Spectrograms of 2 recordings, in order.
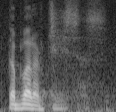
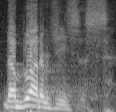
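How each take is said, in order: First: Much softer, lower reverent repeat; softer echo. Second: Said in the usual way. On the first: Acted. Pastor softly repeating the answer for the congregation. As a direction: let the answer sink in quietly.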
